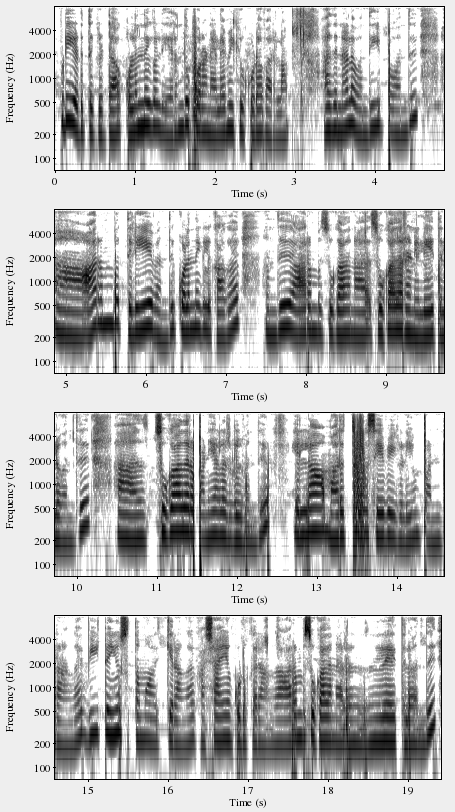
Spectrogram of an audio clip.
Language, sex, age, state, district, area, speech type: Tamil, female, 18-30, Tamil Nadu, Namakkal, rural, spontaneous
